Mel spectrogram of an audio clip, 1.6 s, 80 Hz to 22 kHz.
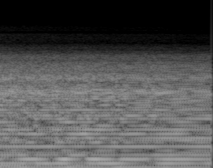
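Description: Electric guitar played through a ProCo Rat 2 distortion pedal, a thick, sustained distorted chord ringing steadily and loudly on its own for under two seconds.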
